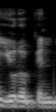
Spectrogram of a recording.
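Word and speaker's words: European: देखो यहाँ पे वर्ड दे रखा है यूरोपियन, देखो यहाँ ई मत देखो, आप इसका प्रोनाउंसिएशन देखो, प्रोनाउंसिएशन क्या है, यूरोपियन। यूरोपियन को आप कैसे लिखोगे, यूरोपियन, आप ऐसे लिखोगे, तो देखो सबसे पहले इसका प्रोनाउंसिएशन करेंगे, तो यूरोपियन में पहले यार क्या बोल रहा है, यू यू में देखो पहले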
